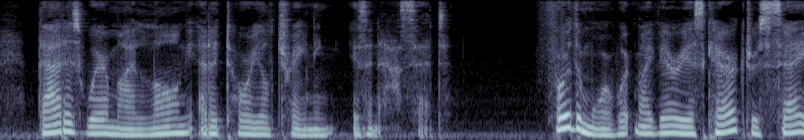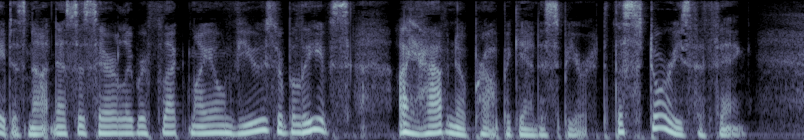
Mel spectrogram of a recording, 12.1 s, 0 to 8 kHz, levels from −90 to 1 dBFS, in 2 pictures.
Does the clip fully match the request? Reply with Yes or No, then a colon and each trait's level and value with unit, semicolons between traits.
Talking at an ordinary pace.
Yes: average, 170 wpm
